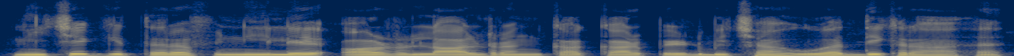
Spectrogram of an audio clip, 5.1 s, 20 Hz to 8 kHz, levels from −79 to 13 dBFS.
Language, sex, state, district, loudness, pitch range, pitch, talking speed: Hindi, male, Jharkhand, Ranchi, -15 LUFS, 125-145 Hz, 130 Hz, 165 wpm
